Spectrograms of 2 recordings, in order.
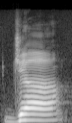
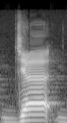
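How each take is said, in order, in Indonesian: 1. Vokal ini diucapkan dengan bibir monyong dan membulat. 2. Vokal ini diucapkan tanpa membulatkan bibir. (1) "Dia tak berhajat kepada" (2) "Cukup dengan tengah-tengah lidah langgar bahagian atas"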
